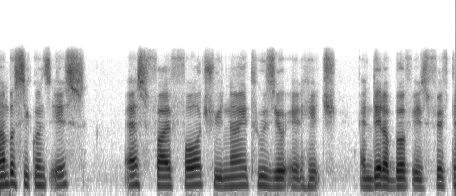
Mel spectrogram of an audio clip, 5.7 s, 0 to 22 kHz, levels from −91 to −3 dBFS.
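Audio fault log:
Throughout: Opus voice compression, plainly audible across the whole speech clip. The codec runs in its hybrid arrangement, with a linear-prediction layer modelling the lower band and a transform layer covering the top of a fullband signal. The bit budget, which fits roughly 16 kbps in 20 ms frames, is too small to code the excitation finely, so the speech comes out hoarse, slightly robotic and smeared in its upper detail.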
